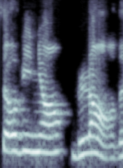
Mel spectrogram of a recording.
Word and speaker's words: Sauvignon Blanc: And also, neither is Sauvignon Blanc. The C is silent.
